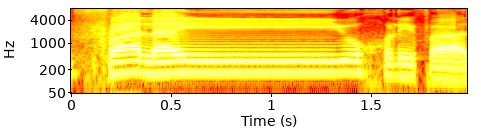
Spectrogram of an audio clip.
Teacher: Diganti suara nunnya menjadi suara ya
